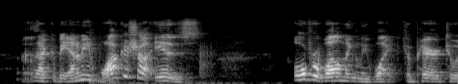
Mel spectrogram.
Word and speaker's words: Waukesha: have found was listening to people trying to pronounce the name of Waukesha Waukesha I mean I I didn't know it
